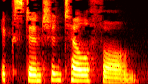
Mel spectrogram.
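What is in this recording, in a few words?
"EXTENSION TELEPHONE", English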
